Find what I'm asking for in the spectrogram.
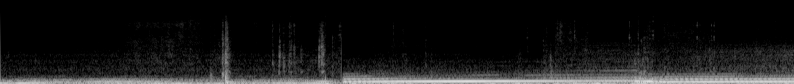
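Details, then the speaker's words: Audi B8 S4, which had a multiple-cylinder misfire and would not move, after spark plug replacement, driving on icy roads: even, steady engine note climbing cleanly on the rev with no stumbles or popping, no longer misfiring; normal running. "this thing is not even hold on this thing is not even misfire no more this [ __ ] is good"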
